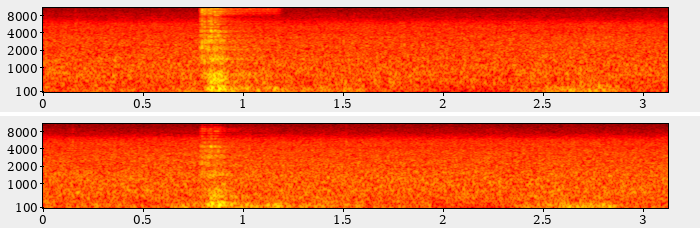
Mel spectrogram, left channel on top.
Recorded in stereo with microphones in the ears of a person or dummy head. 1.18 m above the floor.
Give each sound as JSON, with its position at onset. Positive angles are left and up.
{"t": 0.8, "sound": "a camera shutter", "side_deg": 40}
